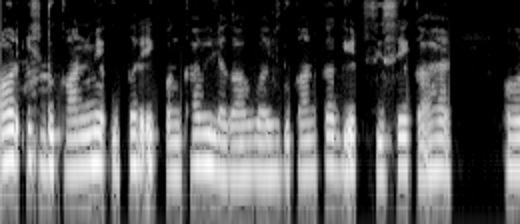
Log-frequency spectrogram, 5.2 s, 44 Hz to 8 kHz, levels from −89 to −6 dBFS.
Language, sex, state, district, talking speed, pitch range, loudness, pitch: Hindi, female, Odisha, Sambalpur, 220 wpm, 145-170 Hz, -18 LUFS, 160 Hz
